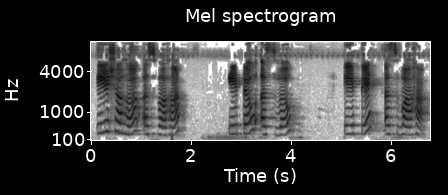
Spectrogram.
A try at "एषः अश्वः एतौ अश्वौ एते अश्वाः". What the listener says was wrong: বহু সম্যক, বহু সম্যক।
